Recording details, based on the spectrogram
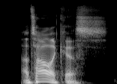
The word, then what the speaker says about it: Autolycus: But in any case, you know, so now going into scene 4.3, we're going to have to try to make sense of Autolycus.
